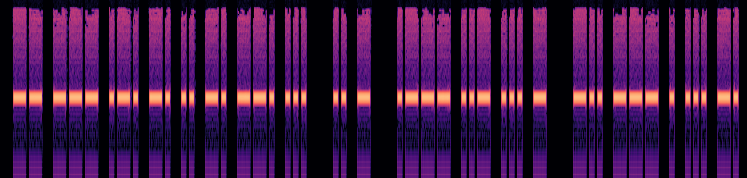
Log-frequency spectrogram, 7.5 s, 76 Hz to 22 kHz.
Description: Morse code, heard as a keyed tone, about 30 wpm, 1000 Hz. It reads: MORNINGS IT JUST DOESN
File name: qotdfiles / 30wpm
